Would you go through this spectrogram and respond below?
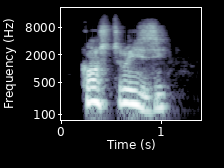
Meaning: third-person singular imperfect subjunctive of construire
- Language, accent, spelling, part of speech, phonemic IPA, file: French, Canada, construisît, verb, /kɔ̃s.tʁɥi.zi/, LL-Q150 (fra)-construisît.wav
